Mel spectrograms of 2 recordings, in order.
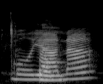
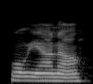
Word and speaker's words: Muljana: I've never pronounced your last name. Muliana. Muliana. That's better.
